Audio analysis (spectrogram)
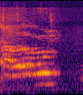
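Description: A cat meows in one long, drawn-out call lasting about a second, loud and close, ending abruptly before brief silence.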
